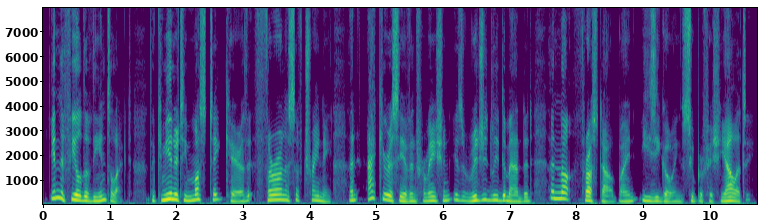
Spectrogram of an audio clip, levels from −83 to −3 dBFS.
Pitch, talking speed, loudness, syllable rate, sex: 170 Hz, 175 wpm, -19 LUFS, 5.8 syllables/s, male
